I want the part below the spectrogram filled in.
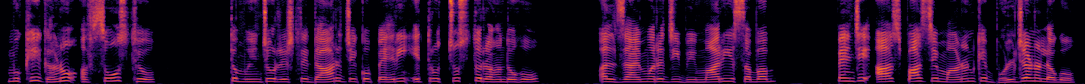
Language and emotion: Sindhi, sad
